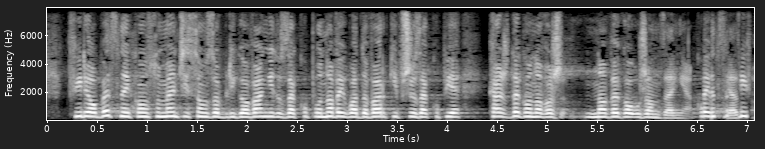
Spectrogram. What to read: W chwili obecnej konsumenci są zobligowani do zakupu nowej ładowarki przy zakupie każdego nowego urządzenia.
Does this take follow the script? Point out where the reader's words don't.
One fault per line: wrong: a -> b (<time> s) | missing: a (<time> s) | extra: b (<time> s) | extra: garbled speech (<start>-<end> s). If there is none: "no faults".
extra: garbled speech (6.4-7.0 s)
